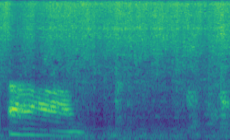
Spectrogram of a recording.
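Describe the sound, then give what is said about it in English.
A steak sizzles steadily as it sears in a hot pan, a constant crackling hiss throughout, with a brief murmur of voice at the start. “So once we get the good sear on this side, we're going to turn it down some.”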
